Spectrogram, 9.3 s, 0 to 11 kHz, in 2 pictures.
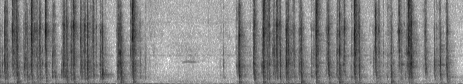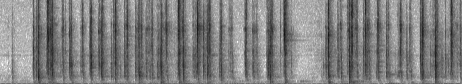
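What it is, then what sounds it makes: Plastic mechanical computer keyboard. Fingertips type continuously on a beige plastic full-size Apple Extended Keyboard II, pressing its hollow plastic keycaps over mechanical switches. Rapid, sharp, bright clacks come in bursts, with brief pauses near 2 and 4.5 seconds. A steady low hum runs underneath throughout.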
